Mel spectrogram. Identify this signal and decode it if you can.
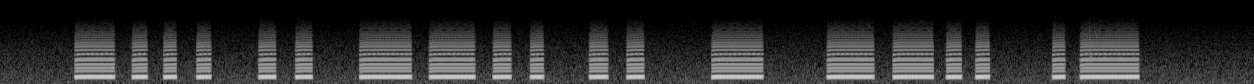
Morse code, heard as a horn, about 7 wpm. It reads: BIZITZA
